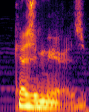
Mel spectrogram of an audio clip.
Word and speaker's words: Kazimierz: Known as a country of knights and commerce, Kazimierz is governed by the Adeptus Perfect pronunciation, by the way. Kazimierz, A-S-K, ask.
